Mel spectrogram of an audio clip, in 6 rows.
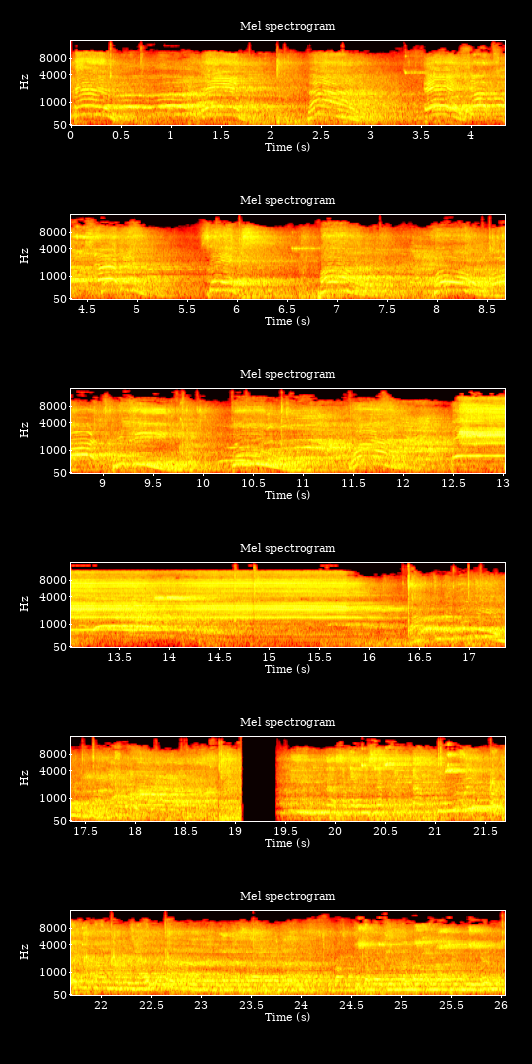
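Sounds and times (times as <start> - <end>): sneakers squeaking on hardwood: 6.5 - 6.9, 24.5 - 26.0
scoreboard buzzer: 12.6 - 16.2.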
